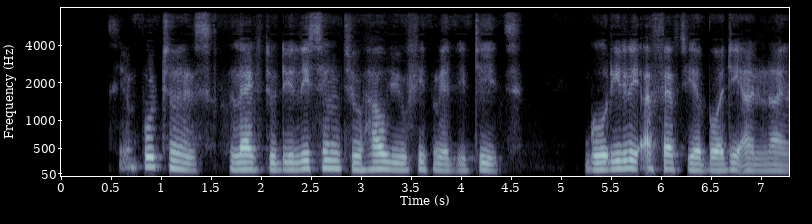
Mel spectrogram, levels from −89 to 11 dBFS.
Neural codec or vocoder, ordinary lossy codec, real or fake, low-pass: codec, 16 kHz, 1.1 kbps, Voila-Tokenizer; none; fake; 7.2 kHz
